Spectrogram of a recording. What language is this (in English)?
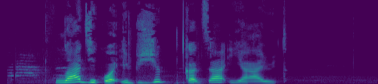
Abkhazian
